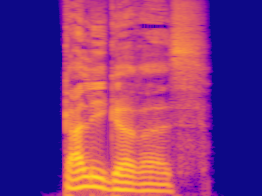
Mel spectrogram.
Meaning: strong/mixed nominative/accusative neuter singular comparative degree of gallig
- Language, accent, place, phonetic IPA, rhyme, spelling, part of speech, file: German, Germany, Berlin, [ˈɡalɪɡəʁəs], -alɪɡəʁəs, galligeres, adjective, De-galligeres.ogg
